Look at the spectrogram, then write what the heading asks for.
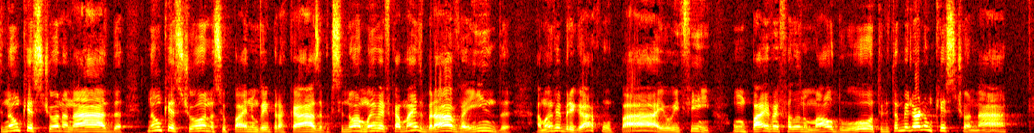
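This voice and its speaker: A Brazilian man hosting an educational monologue, explaining calmly and now and then acting out the voices of children and parents. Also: high voice. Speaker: host, doctor.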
